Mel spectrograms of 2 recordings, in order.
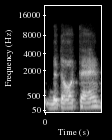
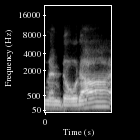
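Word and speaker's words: Bdote: You know, Bidote becomes Mendota, and, you know, so I tend to avoid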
